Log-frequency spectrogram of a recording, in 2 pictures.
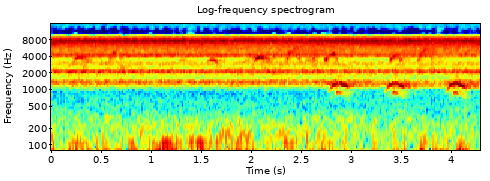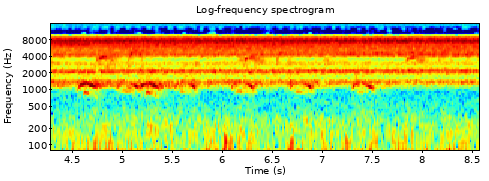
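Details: Cicadas at 4:50 on an August 4 morning, their dense steady high-pitched buzzing chorus unbroken throughout. After about three seconds it is joined by roughly ten short, arched chirps repeated at intervals of about half a second.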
